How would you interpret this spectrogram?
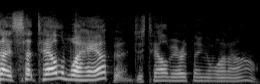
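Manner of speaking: high southern voice, quickening; southern accent. Acted. Host urging co-host to tell all, southern accent. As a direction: coax him in a southern accent. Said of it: "That accent's infectious".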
